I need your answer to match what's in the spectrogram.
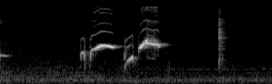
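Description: A kaso-kaso bird gives a short, clear whistled phrase of three or four sliding notes, rising then falling, followed by a single sharp chip.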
